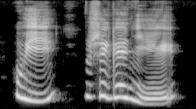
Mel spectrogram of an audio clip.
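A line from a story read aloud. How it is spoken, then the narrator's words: Laughing. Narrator (French): répondis-je en riant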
